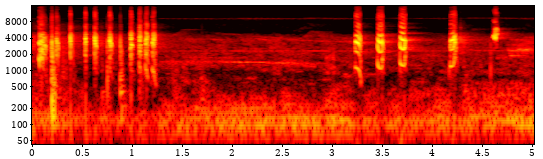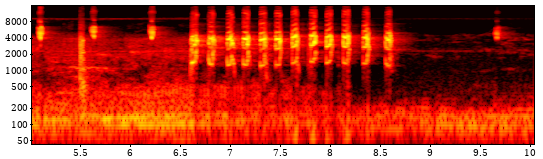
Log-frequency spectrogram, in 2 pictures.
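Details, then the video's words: Long-tailed shrike (cendet) from Lampung, a young bird learning to sing (ngriwik), used as a lure; rapid series of short sharp ticking notes, a pause, then scattered clicks building into another quick repeated burst. "Suara Pancingan Burung Cendet Belajar Ngriwik ‼️Cendet Lampung"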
